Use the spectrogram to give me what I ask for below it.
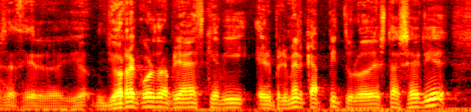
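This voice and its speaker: Very deep and low in pitch, a man speaks at a fairly quick pace with a dark, mellow tone, very wide pitch swings and vocal fry. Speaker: voice actor. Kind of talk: interview answer. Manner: casual, conversational.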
